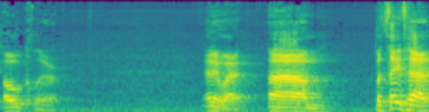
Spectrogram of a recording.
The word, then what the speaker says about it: Eau Claire: that's what I say no I say you Claire and then he corrected me I think it's Eau Claire anyway um but they've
